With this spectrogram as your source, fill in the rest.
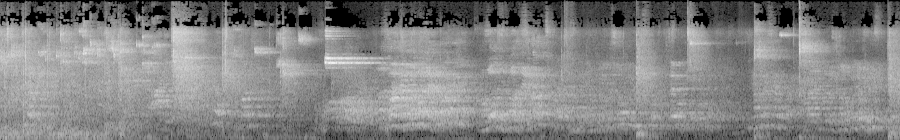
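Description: Players and spectators call out and shout in a large echoing hall.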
